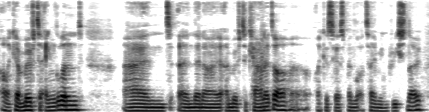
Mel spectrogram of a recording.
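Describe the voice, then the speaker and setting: Speaking at a normal speed in a lowish, fairly even voice that's dark with a breathy edge, this middle-aged author from Scotland gives relaxed interview answers. He rambles, puts himself down, and keeps restarting with plenty of fillers.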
